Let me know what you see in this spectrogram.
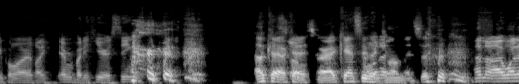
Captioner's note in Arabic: ضحك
